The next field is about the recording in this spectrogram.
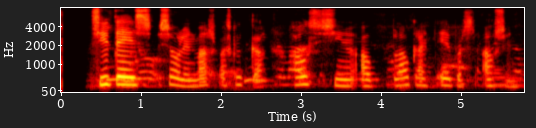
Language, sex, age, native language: Icelandic, female, 13, Icelandic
